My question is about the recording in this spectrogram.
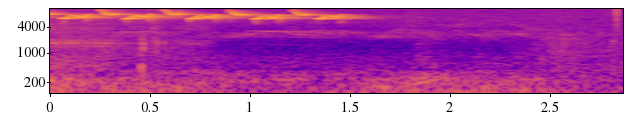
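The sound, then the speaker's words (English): An ovenbird calling in a forest, recorded with a mini parabolic microphone pointed up at the trees: a series of sharp, repeated two-part chirps that ring out clearly for a couple of seconds, then stop, over a steady low rumble of forest background noise. “We've got oven birds calling, which obviously seem to be the loudest bird in the forest.”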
